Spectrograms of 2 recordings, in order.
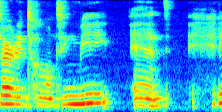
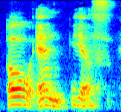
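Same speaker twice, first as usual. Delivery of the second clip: ordinary delivery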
